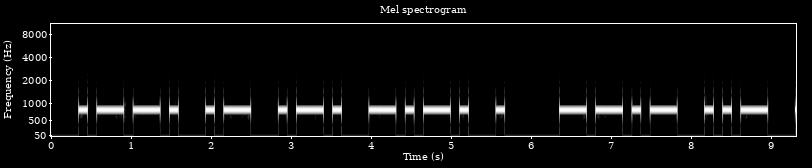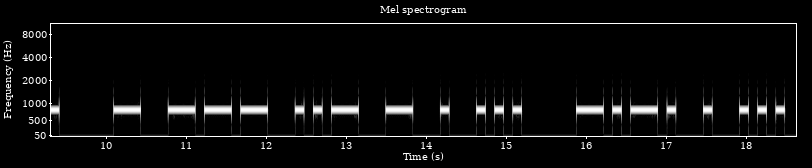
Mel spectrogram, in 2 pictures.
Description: Morse code, heard as a keyed tone, about 10 wpm, 800 Hz. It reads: PARCE QUE TOUTES CES
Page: Français - texte en clair 1 - vitesse : 10 mots minute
